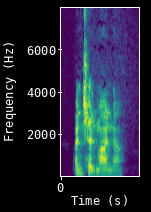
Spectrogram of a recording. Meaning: to perform magic, sorcery, or a spell; to bespell
- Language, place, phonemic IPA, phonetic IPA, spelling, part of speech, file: Hindi, Delhi, /ən.t͡ʃʰəɾ mɑːɾ.nɑː/, [ɐ̃n.t͡ʃʰɐɾ‿mäːɾ.näː], अंछर मारना, verb, LL-Q1568 (hin)-अंछर मारना.wav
